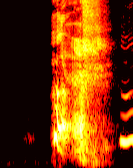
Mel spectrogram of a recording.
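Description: A single forceful sneeze with a sharp onset and spraying blast, followed by a short voiced sound.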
